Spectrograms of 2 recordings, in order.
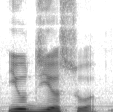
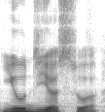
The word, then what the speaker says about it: যুজ্যস্ব: এরপর তত যুদ্ধায় যুজ্যস্ব, আমরা এটা একসাথে উচ্চারণ করব যুজ্যস্ব, যুজ্যস্ব নৈবং পাপম অবাপ্স্যসি।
